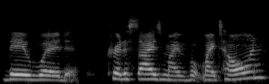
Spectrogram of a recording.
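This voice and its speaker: An eighteen-year-old woman with a high-pitched voice, earnestly answering interview questions about racing announcing. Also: warm tone, lo-fi sound. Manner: earnest and enthusiastic, quick bursts.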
